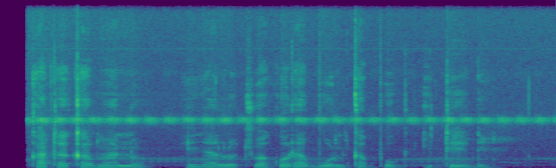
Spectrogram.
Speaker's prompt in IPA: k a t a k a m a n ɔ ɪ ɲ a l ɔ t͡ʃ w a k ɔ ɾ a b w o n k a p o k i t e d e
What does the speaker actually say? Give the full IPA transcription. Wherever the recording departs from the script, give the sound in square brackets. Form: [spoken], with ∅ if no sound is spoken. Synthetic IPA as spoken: k a t a k a m a n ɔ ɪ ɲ a l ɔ t͡ʃ w a k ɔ ɾ a b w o n k a p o k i t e d e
